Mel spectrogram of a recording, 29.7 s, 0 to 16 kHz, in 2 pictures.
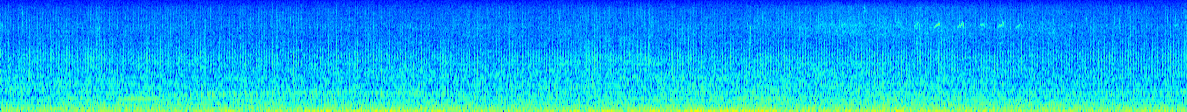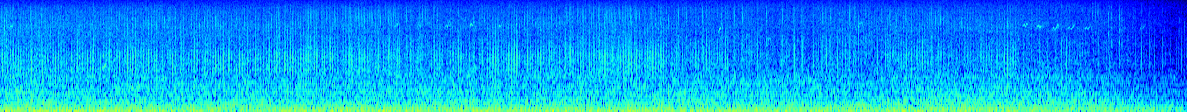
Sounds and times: crackling high voltage wires 0.0 - 29.6

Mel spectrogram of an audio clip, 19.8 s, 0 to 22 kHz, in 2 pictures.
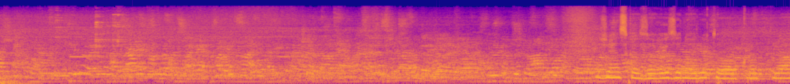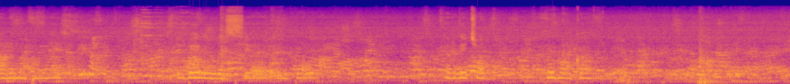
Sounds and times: voices 4.0 - 19.7

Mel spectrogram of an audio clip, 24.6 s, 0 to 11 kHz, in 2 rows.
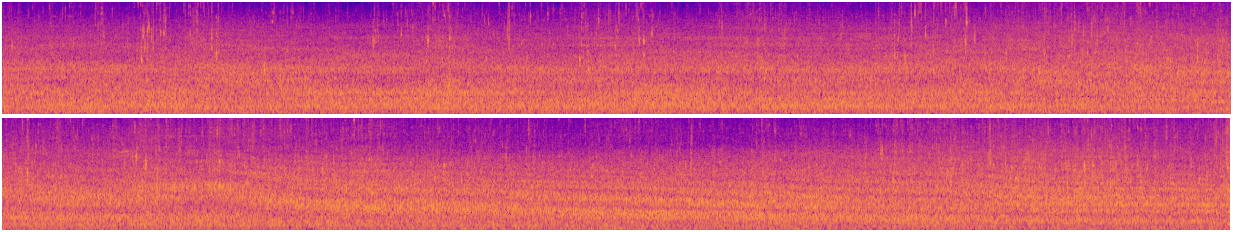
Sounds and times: crushed water flow, rocks 20.1 - 24.5

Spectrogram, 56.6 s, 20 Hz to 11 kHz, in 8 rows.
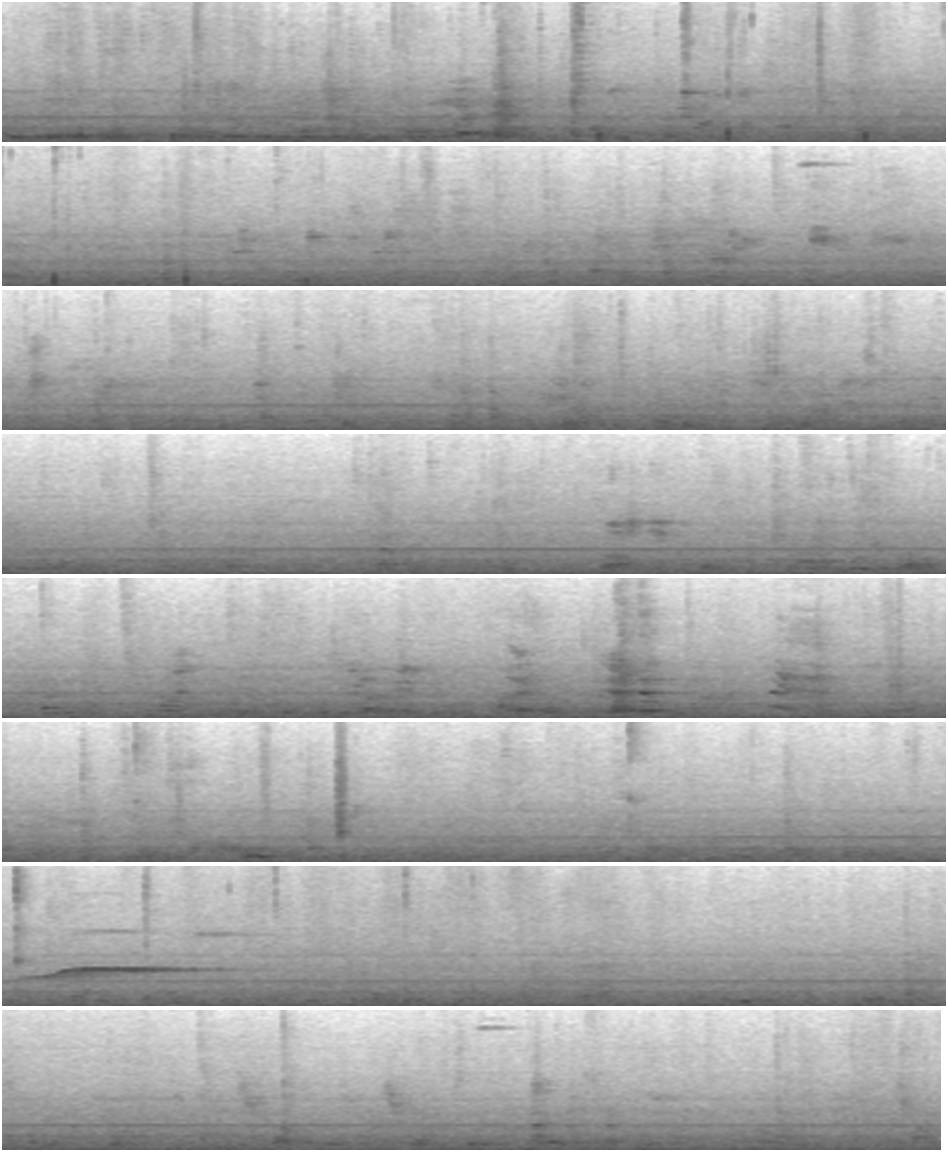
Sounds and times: train entering station 0.0 - 56.6
women chatting while eating a sandwich 32.0 - 34.6

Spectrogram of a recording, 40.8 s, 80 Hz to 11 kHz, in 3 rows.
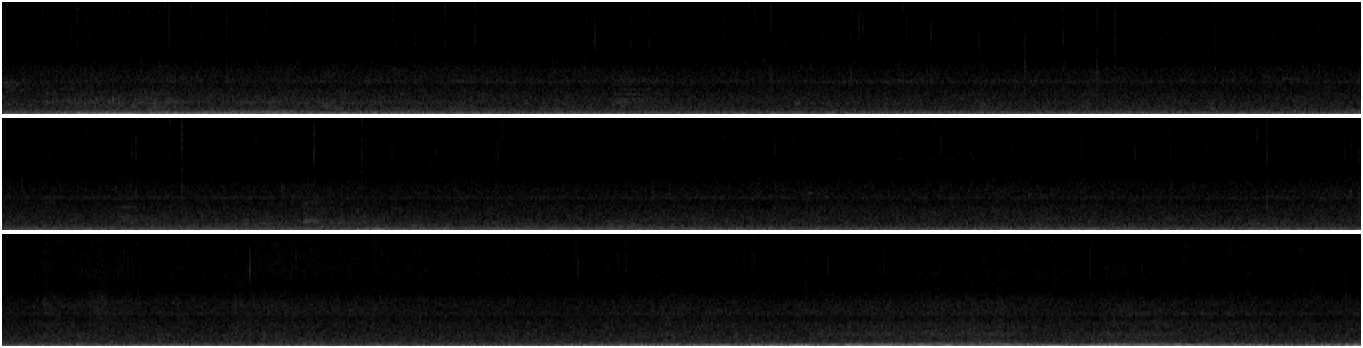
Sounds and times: Raindrop sound 0.0 - 40.7

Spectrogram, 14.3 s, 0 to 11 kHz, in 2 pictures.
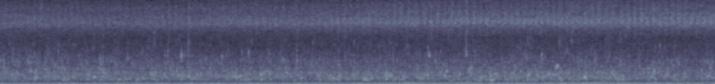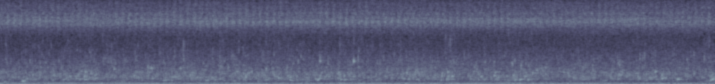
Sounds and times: little river 0.0 - 14.3

